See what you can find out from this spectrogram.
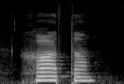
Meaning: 1. house, home 2. hut, cottage (small, traditional house) 3. room
- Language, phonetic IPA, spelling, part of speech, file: Ukrainian, [ˈxatɐ], хата, noun, Uk-хата.ogg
